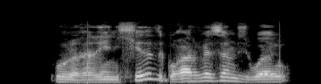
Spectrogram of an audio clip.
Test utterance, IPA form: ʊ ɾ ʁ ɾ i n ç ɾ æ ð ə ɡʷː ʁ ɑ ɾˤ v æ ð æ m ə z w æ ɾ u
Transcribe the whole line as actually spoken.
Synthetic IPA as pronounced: ʊ ɾ ʁ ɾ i n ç ɾ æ ð ə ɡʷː ʁ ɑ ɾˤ v æ z æ m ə z w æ ɾ u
